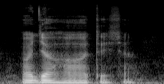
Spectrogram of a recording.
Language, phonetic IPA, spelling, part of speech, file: Ukrainian, [ɔdʲɐˈɦatesʲɐ], одягатися, verb, Uk-одягатися.ogg
- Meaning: to dress, to dress oneself, to clothe oneself, to get dressed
